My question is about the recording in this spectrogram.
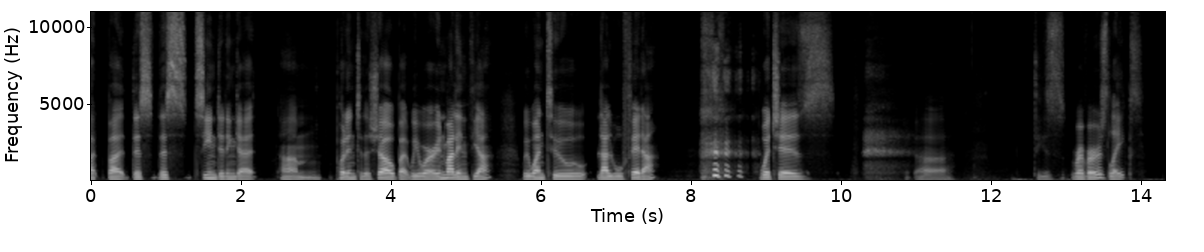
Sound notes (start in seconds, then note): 8.2 laughing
